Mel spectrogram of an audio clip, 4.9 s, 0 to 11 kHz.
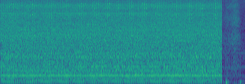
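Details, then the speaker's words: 2006 Infiniti G35 exhaust leak: loud, raspy idle with rapid steady puffing and buzzy drone that never goes away as it warms up, indicating a large hole, typically near the front pipe/cat junction under the car. "with some exhaust leaks wants the exhaust ones up the sound like should go away this never goes away so typically what that means is there's a pretty big hole somewhere"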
